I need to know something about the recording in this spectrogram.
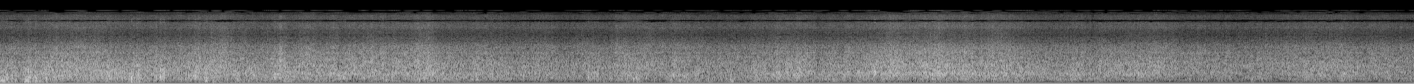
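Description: Steady rush of water past the hulls of a Corsair trimaran sailing at speed, with wind buffeting the microphone.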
